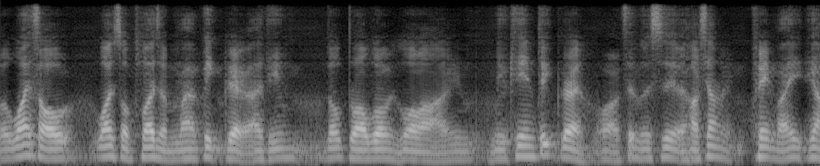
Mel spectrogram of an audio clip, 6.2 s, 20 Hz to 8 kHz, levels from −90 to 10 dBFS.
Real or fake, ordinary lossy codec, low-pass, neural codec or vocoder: fake; none; 7.2 kHz; codec, 16 kHz, 0.5 kbps, FreqCodec, larger model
